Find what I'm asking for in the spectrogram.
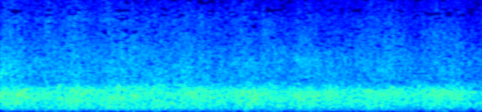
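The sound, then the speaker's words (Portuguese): A church audience applauds during a worship service, giving a steady, dense wash of clapping that holds at an even level throughout. “Dá uma salva de palmas para Jesus.”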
